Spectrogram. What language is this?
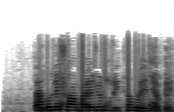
Bangla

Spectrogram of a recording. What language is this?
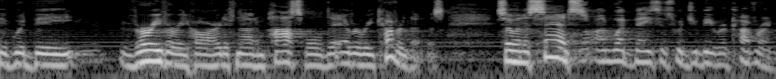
English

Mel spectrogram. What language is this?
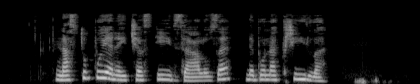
Czech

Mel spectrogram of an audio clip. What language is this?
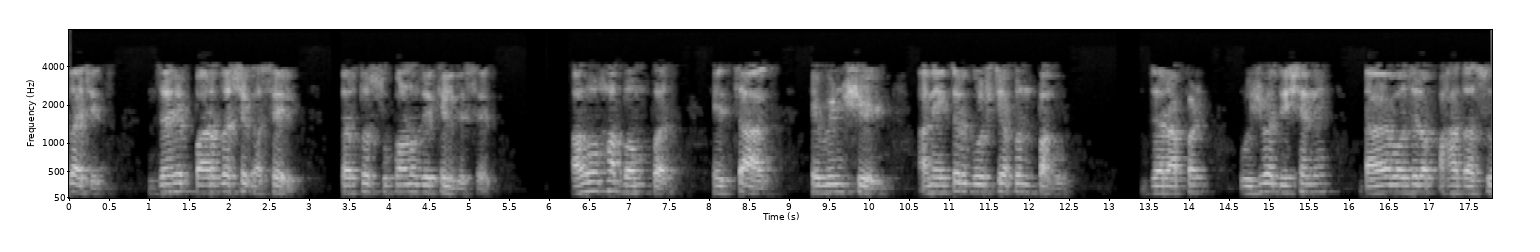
Marathi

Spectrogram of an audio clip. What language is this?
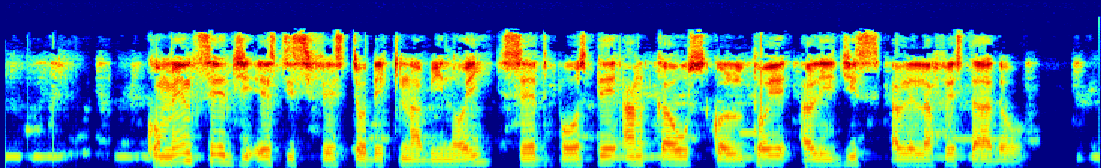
Esperanto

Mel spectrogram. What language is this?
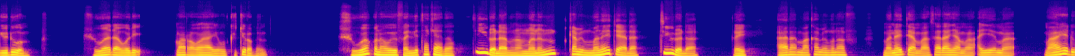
Kanembu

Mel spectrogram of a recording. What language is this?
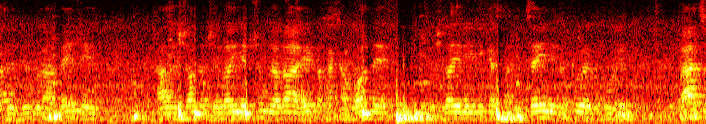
Hebrew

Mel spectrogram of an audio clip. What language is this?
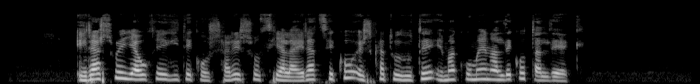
Basque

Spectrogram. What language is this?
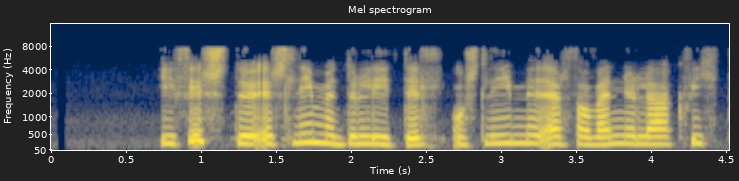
Icelandic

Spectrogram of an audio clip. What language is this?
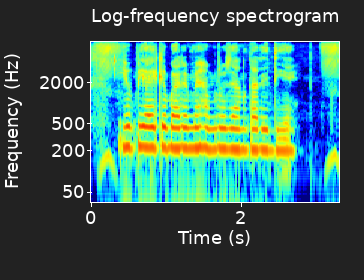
Maithili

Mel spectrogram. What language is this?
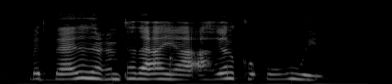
Somali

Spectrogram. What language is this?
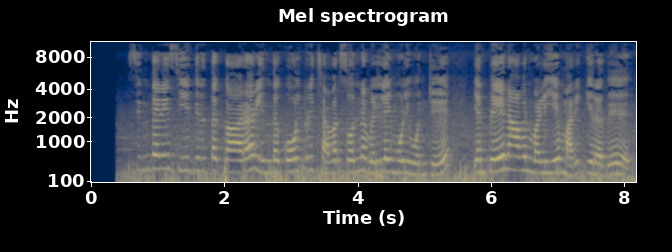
Tamil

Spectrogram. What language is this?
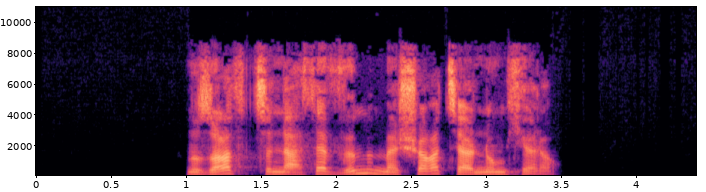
Kabyle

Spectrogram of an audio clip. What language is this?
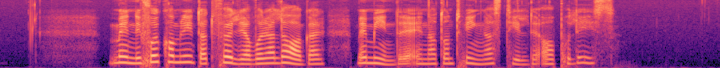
Swedish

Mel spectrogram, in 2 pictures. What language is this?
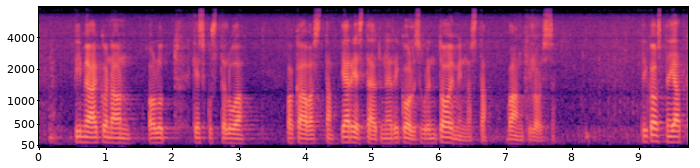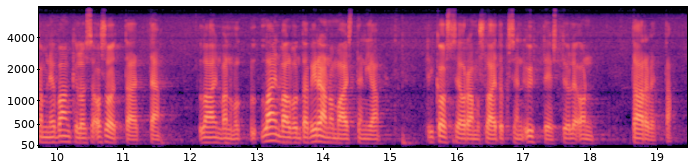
Finnish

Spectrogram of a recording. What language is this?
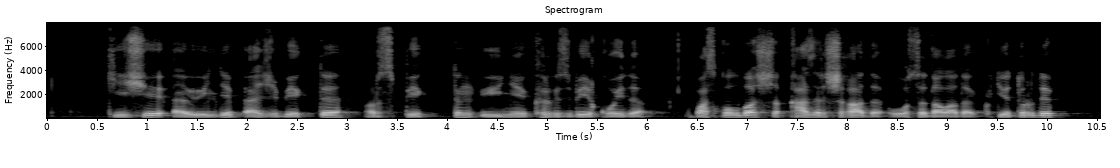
Kazakh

